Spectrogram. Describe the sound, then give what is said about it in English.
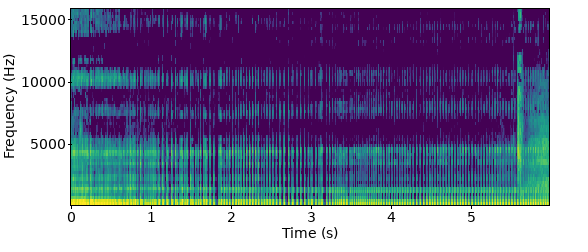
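A long, drawn-out burp, low and rumbling with a throaty, gurgling texture, rising and wavering for several seconds with no talking. “Did you hear my burps, bro?”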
